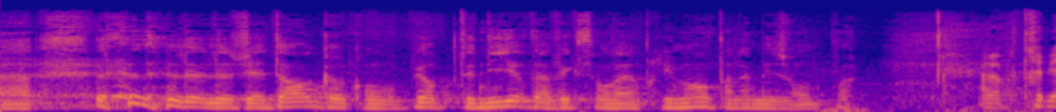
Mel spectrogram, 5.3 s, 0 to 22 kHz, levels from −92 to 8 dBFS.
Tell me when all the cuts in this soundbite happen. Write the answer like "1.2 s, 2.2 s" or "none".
1.7 s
